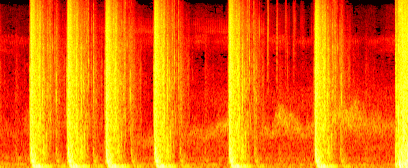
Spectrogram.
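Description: A shotgun is pumped with a sharp clack after each shot.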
